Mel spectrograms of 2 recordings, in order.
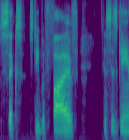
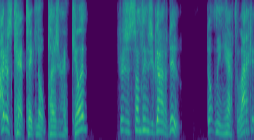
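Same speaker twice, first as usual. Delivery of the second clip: very high, light, loud, slight Southern drawl; 9 semitones higher, 5 dB louder than usual. Reading a character's lines again, this time doing a voice, in a southern drawl. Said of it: "I detected a little southern drawl".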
